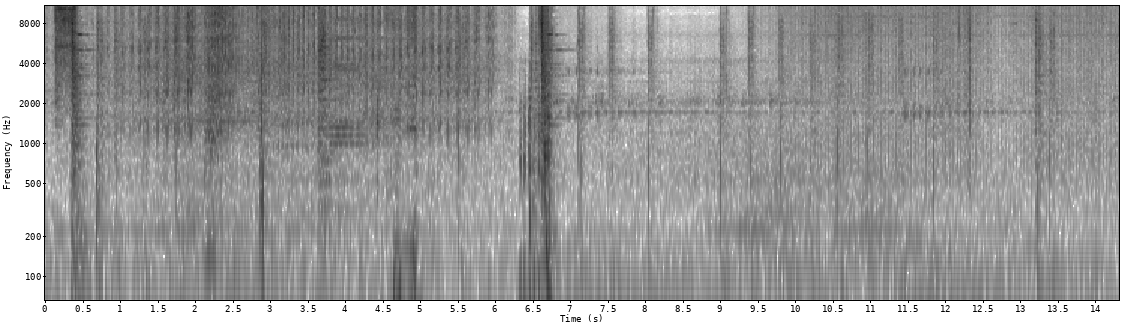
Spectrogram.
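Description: Small footsteps patter quickly and lightly.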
